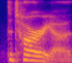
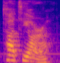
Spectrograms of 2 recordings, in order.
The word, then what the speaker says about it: Tatiara: wrong I apologize um tataria is that how you say it tatiara tatiara I'm sorry so uh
